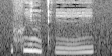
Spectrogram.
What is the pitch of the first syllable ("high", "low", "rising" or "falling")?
falling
